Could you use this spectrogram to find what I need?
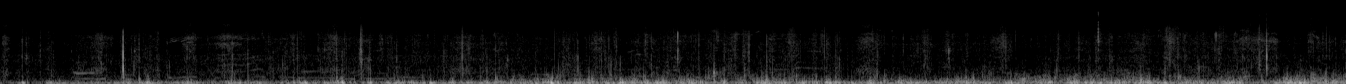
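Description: Footsteps tread on grass.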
